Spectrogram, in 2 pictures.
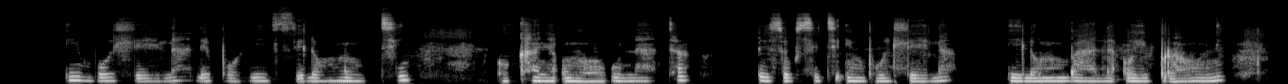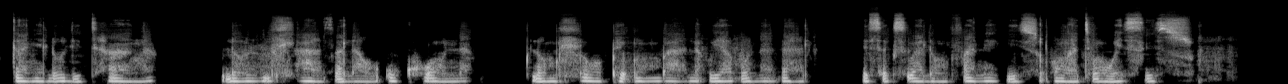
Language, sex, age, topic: North Ndebele, female, 50+, health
